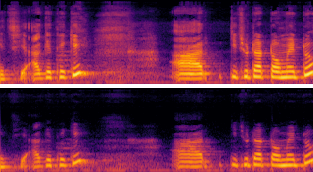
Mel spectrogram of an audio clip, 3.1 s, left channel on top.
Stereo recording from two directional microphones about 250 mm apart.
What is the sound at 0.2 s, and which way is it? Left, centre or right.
A woman's voice, left.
